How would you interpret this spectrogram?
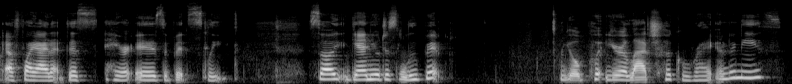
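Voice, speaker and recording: A young woman with a raspy voice from a cold, chatting casually to viewers while demonstrating a hair tutorial at home. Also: on the high side, a little mellow. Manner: chatty, addresses viewers as you guys, many ums. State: raspy voice getting over a cold. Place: bedroom at home, indoors.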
